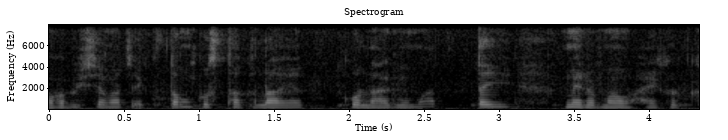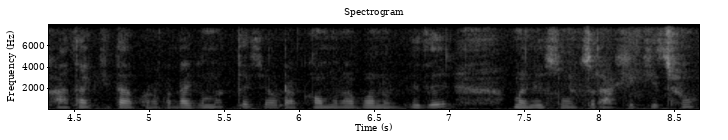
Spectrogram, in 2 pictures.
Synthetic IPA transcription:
bʱʌbisjʌmat͡sʌ̰̃ḛkd̪ʌmpust̪ʌklakolaɡimʌt̪ːʌjmeɾomãbʱʌekokʰat̪akit̪abʱʌɾʌkolaɡimʌt̪ːʌjt͡sʌ̃ewʈakʌmnabʌnʌwned͡zẽmʌjlesot͡sɾakʰekit͡sʰũ

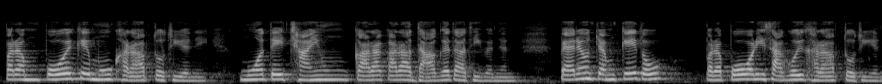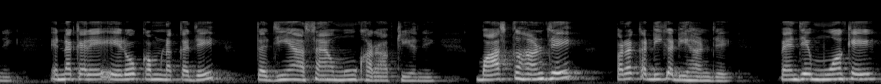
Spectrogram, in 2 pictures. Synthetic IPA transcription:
pɐɾpoːɪkʰeːmũxɐɾaːb̚t̪ʰot̪ʰiʋɐɲe | mũːə̃t̪et͡ɕʰaːjũkaːɾakaːɾad̪ʱaːɠət̪at̪ʰiʋɐɲənɪ̆pɐɦɾjõt͡ɕɐmket̪ʰo | pɐɾpoʋɐɽisaːɠoixɐɾaːb̚t̪ʰot̪ʰiʋɐɲeː | ɪnə̆kɐɾeʔeɦɪɾokɐmnɐkɐd͡ʑet̪ɐd͡ʑiːə̃ɐsãj̃mũːxɐɾaːb̚t̪ʰiʋɐɲeː | maːskɦəɽ̃d͡ʑeːpɐɾkɐɗikɐɗiɦəɽ̃̆d͡ʑeː | pɐ̃ɦɪ̃ɲd͡ʑemũːə̃kʰeː

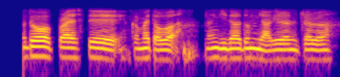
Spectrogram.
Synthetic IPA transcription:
ɐdɔpɾajstekamajtawbɐnajɡidɐːdumjaɡiɾanatɾaɡa

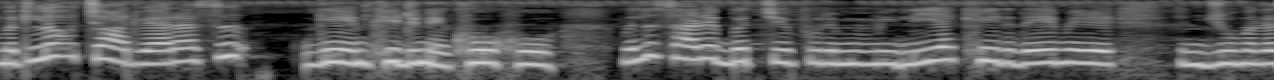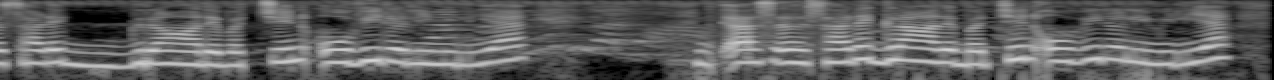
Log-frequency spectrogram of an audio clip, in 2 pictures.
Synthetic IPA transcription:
mət̪ləbt͡ʃaːɾʋjaːɾəsɡeːmkʰɪɖneːkʰoːkʰoːmət̪ləbsaːɽeːbətːʃeːpuːɾeːmɪliːɛːkʰɪɽd̪eːmeːɾeːd͡ʒuːmət̪ləbsaːɽeːɡɾãːd̪eːbətːʃeːnʔoːʋiːɾəliːmɪliːɛː | əssaːɽeːɡɾãːd̪eːbətːʃeːnoːʋiːɾəliːmɪliːɛː

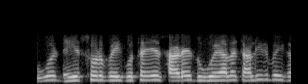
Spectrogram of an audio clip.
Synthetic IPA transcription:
uːeɖʱeːɾsɔɾʊp̬əikot̪ʰeesaːɽed̪uːjaːlat͡ʃaːliːɾʊpəik

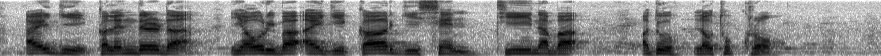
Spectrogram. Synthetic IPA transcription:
ɐjɡikɐlendɐɾdɐ | jawɾibɐʔajɡikaɾɡisentʰinɐbɐː | dulawtʰokʰːɾɔ

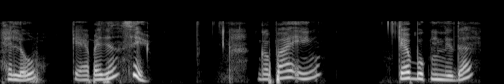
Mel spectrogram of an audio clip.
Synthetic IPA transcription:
hɛlo | kɛpad͡ʒənsi | ɡəpaiŋ | kɛbukiŋlid̪aj

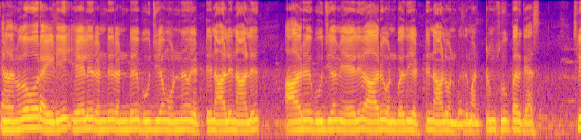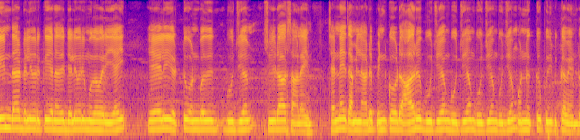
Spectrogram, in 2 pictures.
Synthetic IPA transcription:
ɛnɐðɯnʊɣɐʋoːɾɐɪɽieːɭɯɾɛɳɖɯɾɛɳɖɯbuːd͡ʒɪjɐmɔnːɯɛʈːɯnaːlɯnaːlɯ | ʔaːɾɯbuːd͡ʒɪjɐmeːlɯaːɾɯɔɳbɐðɯɛʈːɯnaːlɯɔɳbɐðɯmɐʈrɯmsuːpːɐɾɡaːs | sliːɳɖɐɾɖɛlɪʋɐɾɪkːɯɛnɐðɯɖɛlɪʋɐɾimʊɣɐʋɐɾɪjɐɪ | eːlɯɛʈːɯɔɳbɐðɯbuːd͡ʒɪjɐmsiːɽaːɾsaːlɐɪ | t͡ʃɛnːɐɪt̪ɐmɪlnaːɽɯpɪɳkoːɽɯaːɾɯbuːd͡ʒɪjɐmbuːd͡ʒɪjɐmbuːd͡ʒɪjɐmbuːd͡ʒɪjɐmɔnːɯkːɯpʊðɪpːɪkːɐʋeːɳɖɯm

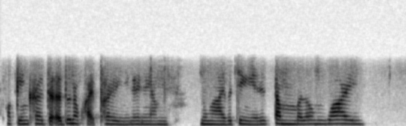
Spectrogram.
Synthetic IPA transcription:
wakiŋkʰaɾad͡ʒɐt̚ɐdunɐkʰa̰jpʰɐɾeniɡajam | nuŋajbɐt͡ʃiŋiditɐmbɐdɔmwaj

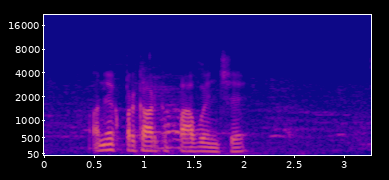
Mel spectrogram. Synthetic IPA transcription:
ə̰nekpɾəkaɾkepabont͡ʃʰɛ

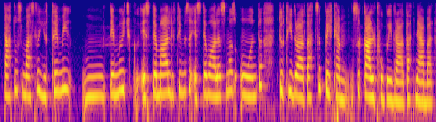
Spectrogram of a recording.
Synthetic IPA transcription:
t̪aɦt̪usmɐslɐjut̪ʰːɨmi | t̪emut͡ʃʰest̪emaːljut̪ʰimisɨʔest̪emaːlɐsmɐzoːnt̪ɨt̪ʲjut̪ʰiːd̪ɾaːt̪at̪t͡sʰɨpeʈʰemsɨkalʈʰupɨjd̪ɾaːt̪at̪ʰnʲaːbɐɾ

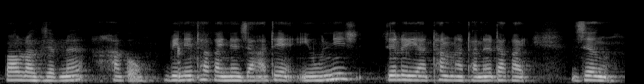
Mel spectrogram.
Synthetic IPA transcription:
pawlaɡzap̚nɯhaɡɯ̰wbinetʰakʰajnɐzaɦatʰeiuni | zɯlɯjatʰaŋnatʰanɯtʰakʰaj | zɯŋ

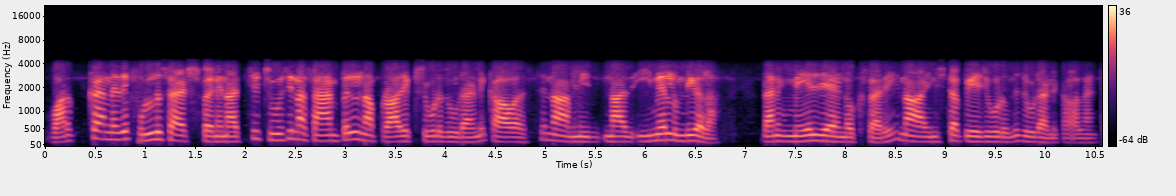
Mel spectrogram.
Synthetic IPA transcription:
ʋɐɾkɐneːd̪ipʰulːsaːʈispɐjneːnuɐt͡ʃːit͡ʃuːs̬inaːsaːmpɐlnaːpɾaːd͡ʒek̚ʈskuːɽaːt͡ʃuːɽaːɳɖikaːʋaːlst̪eːnaːminaːiːmeːlund̪ikɐd̪aː | d̪aːnikimeːjlt͡ʃɛːjɐɳɖiɔkːɐ̥saːɾinaːinsʈaːpe̞ːd͡ʒkuːɽaːund̪et͡ʃuːɽaːɳɖika̰ːʋa̰ːlɐɳʈe

